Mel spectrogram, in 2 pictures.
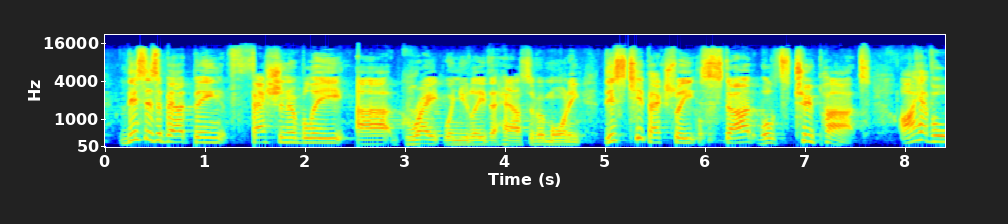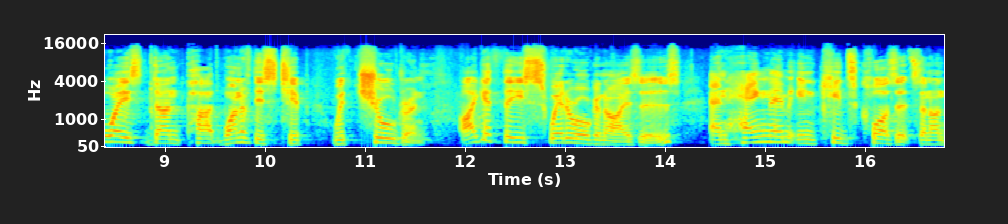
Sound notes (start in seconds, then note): none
